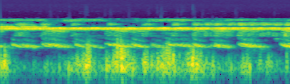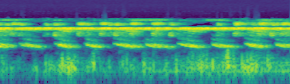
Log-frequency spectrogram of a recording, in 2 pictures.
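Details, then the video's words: Night frogs beside a lake keep up rapid, falling croaks while low rumbling bursts and a steady high insect buzz fill the background. "Lakeside night creatures and frog sounds"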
